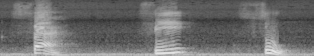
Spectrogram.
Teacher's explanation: Berikutnya perhatikan bagaimana melafalkan huruf ta, yaitu dengan menyentuhkan ujung lidah kita dengan dinding dua gigi seri bagian atas, kemudian diucapkan dengan mengalirkan suara dan nafas kita dengan lembut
